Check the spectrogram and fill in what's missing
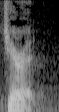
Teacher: If you say it quickly, it's Jarrett. Jarrett with a glottal stroke at the end, yes, but not a D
